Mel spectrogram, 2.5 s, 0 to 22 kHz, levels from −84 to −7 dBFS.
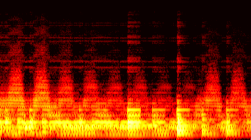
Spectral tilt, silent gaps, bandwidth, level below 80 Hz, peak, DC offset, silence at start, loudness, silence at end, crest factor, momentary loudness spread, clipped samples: -9 dB/octave; none; 12 kHz; -64 dBFS; -2 dBFS; under 0.1%; 0 s; -22 LUFS; 0 s; 18 dB; 8 LU; under 0.1%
